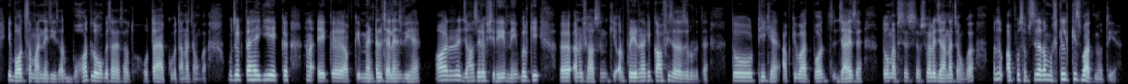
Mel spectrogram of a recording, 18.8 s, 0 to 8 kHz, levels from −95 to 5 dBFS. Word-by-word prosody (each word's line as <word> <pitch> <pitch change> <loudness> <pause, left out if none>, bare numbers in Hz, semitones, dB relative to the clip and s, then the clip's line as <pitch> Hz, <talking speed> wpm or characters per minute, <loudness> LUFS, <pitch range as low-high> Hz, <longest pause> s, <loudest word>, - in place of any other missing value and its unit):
ये - - +6
बहुत 135 -1 +4
सामान्य 115 -3 -1
चीज़ 105 -2 -8
है - - -2
और 115 - -12
बहुत 150 +2 -1
लोगों 130 -3 +4
के 125 - -2
साथ 115 -2 0
ऐसा 110 +1 -7
होत 110 - -9 0.2
होता 110 +1 0
है, 110 - +4
आपको 105 +1 -4
बताना 110 -1 -6
चाहूँगा। 110 - -13 0.4
मुझे 165 +2 +1
लगता 165 0 +5
है 165 0 +5
कि 165 +2 0
एक, 160 0 -3
है 160 - +4 0.4
ना, - - +1
एक 125 0 +1 0.2
आपकी 115 +2 -4
मेंटल 120 +2 0
चैलेंज 115 -2 +2
भी 115 -1 -4
है, 110 0 -3 0.3
और 160 +2 +3
जहाँ 130 0 0
सिर्फ़ 140 0 +1
शरीर 125 0 -1
नहीं, 115 +1 -4
बल्कि 150 +2 0 0.4
अ, 125 - +2 0.2
अनुशासन 130 0 -1
की - - -7
और - - 0
प्रेरणा 135 0 +5
की 145 +1 -6
काफ़ी 140 +2 +2
ज़्यादा 120 -4 +2
ज़रूरत 100 -2 -8
है, - - -10 0.4
तो 135 0 +3
ठीक 140 -2 -5
है, 115 - 0
आपकी 125 - -5
बात 115 -1 +1
बहुत 120 +2 -1 0.2
जायज़ 110 +1 +3
है। 110 - -4 0.4
तो 130 - +1
मैं 130 - 0
आपसे 130 +2 -5
सबसे 125 +1 -5
पहले 135 0 +5
जानना 120 0 +1
चाहूँगा, 110 -4 -5 0.4
मतलब 195 -1 -3
आपको 150 +4 +1
सबसे 150 +1 -5
ज़्यादा 175 -1 +6
मुश्किल 165 +3 0
किस 185 -4 -2
बात 110 -9 +7
में 105 - -11
होती 100 - -13
है? - - -18
130 Hz, 225 wpm, -26 LUFS, 115-145 Hz, 0.4 s, बात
